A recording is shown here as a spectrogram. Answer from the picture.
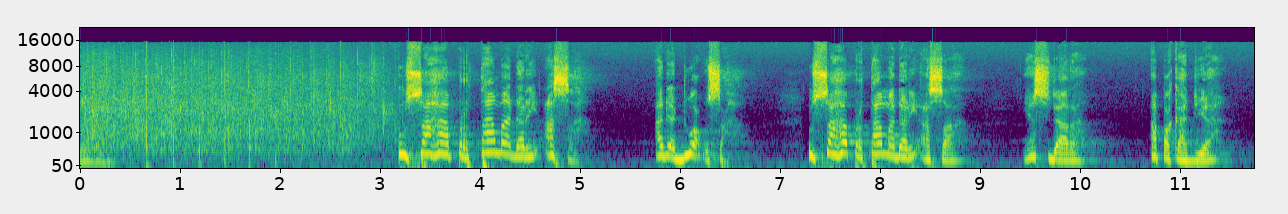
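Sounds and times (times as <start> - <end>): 
audience applause: 0.0 - 3.2
speech: 3.2 - 5.1, 5.8 - 6.6, 7.3 - 10.1, 10.7 - 11.5.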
